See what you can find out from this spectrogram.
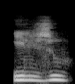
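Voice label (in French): "ils jouent", French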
